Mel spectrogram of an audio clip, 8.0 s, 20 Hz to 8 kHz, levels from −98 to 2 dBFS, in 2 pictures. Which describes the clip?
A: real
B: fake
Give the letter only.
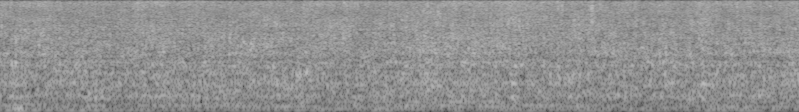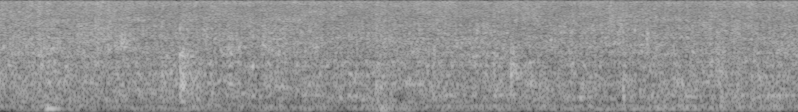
B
